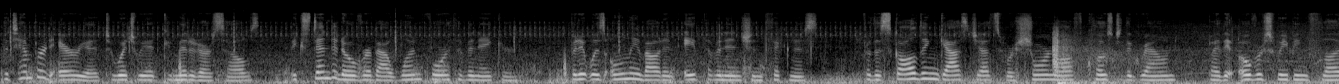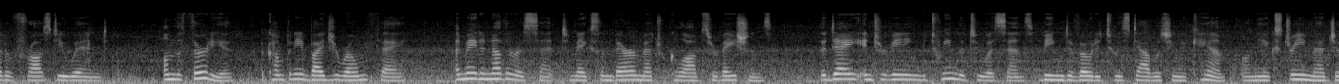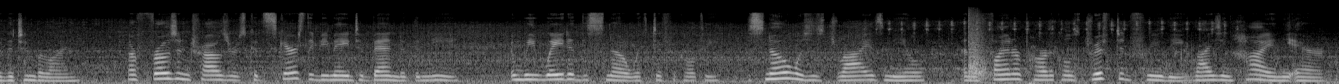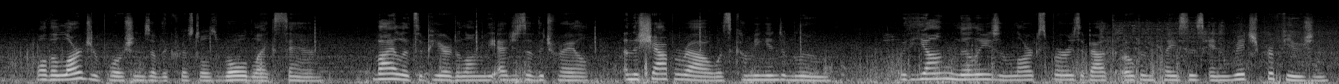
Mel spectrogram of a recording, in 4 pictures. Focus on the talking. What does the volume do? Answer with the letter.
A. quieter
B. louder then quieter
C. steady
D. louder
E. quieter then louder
C.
